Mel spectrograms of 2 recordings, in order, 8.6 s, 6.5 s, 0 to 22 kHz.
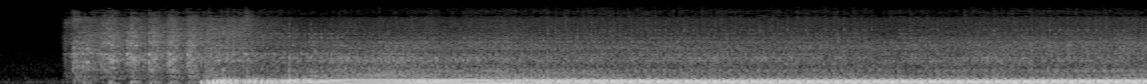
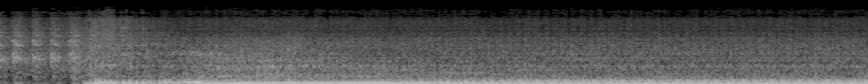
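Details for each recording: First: Toyota AE86 with a muffler only resting on an oversized fitting, sealed with gasket maker and held up by a jack stand. It cranks, catches and settles to a deep, booming idle; far too loud: loud exhaust from an unsealed muffler. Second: Toyota AE86 after the exhaust fix; the tip is not yet final-welded, pending the bumper install. The engine catches and settles into a smooth, even idle with a soft, quiet exhaust note and no leak puffing or rasp: normal exhaust at idle.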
